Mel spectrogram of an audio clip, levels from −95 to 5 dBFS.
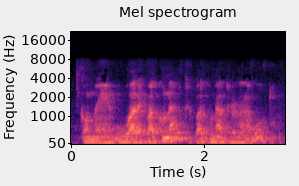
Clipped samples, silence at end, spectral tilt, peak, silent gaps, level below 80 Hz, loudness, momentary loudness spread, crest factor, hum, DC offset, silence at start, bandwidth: under 0.1%; 0 s; -8.5 dB/octave; -8 dBFS; none; -38 dBFS; -25 LUFS; 7 LU; 18 dB; none; under 0.1%; 0.1 s; 7.4 kHz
